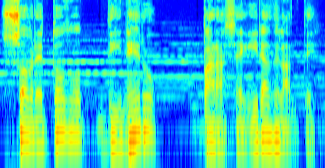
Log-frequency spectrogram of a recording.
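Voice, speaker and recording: Male narrator for a religious radionovela: lowish voice, measured and solemn, light music underneath. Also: animated. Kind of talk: scripted radio drama narration.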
